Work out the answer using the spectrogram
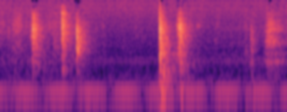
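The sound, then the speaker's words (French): A briefcase is put into a wardrobe: a series of wooden knocks and clunks from the cupboard door and the case being set inside, the loudest near the middle, over a steady low hum. “et va mettre le porte-document dans l'armoire.”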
